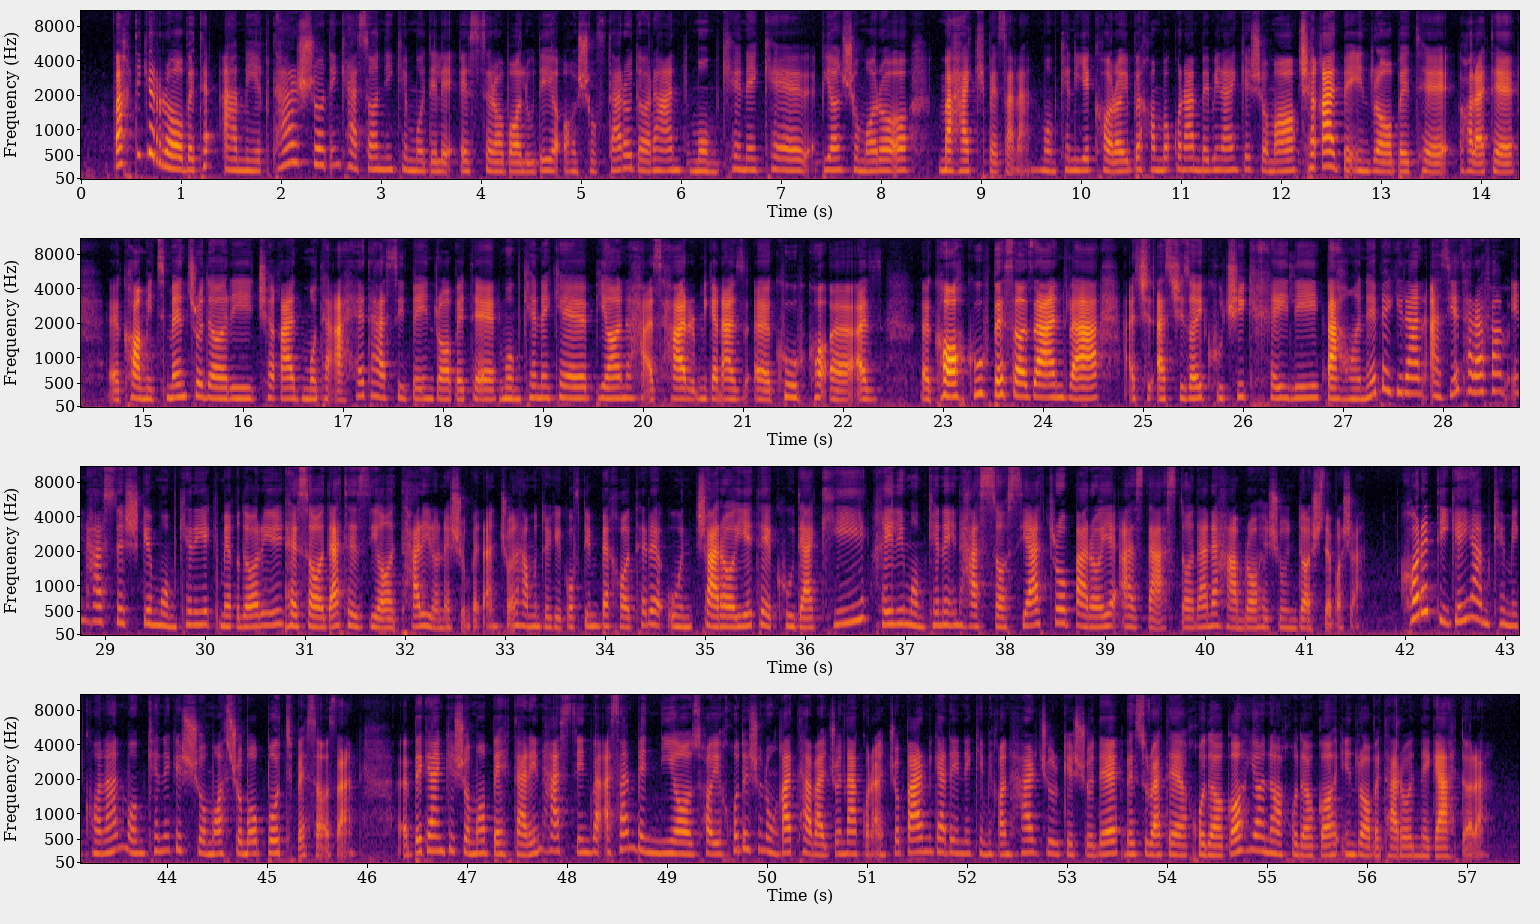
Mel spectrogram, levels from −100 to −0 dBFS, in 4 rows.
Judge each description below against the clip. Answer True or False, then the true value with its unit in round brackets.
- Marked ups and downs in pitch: False (3.6 semitones)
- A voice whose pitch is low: False (210 Hz)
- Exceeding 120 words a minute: True (150 wpm)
